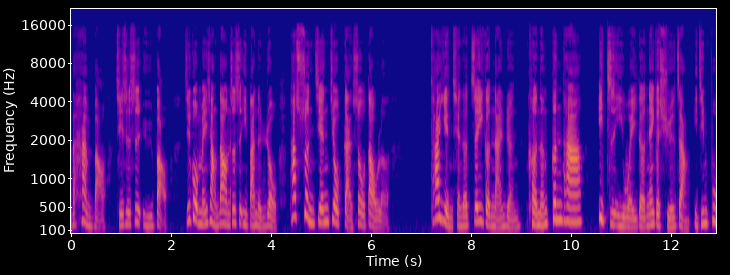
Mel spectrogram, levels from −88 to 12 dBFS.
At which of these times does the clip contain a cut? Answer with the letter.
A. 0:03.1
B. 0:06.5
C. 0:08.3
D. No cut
A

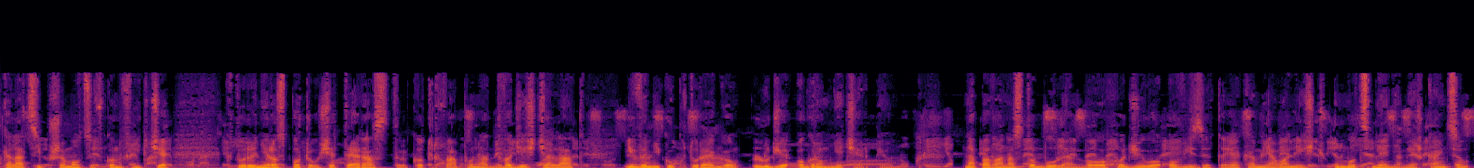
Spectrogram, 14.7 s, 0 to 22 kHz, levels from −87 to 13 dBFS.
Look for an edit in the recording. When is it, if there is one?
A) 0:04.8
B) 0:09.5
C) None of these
B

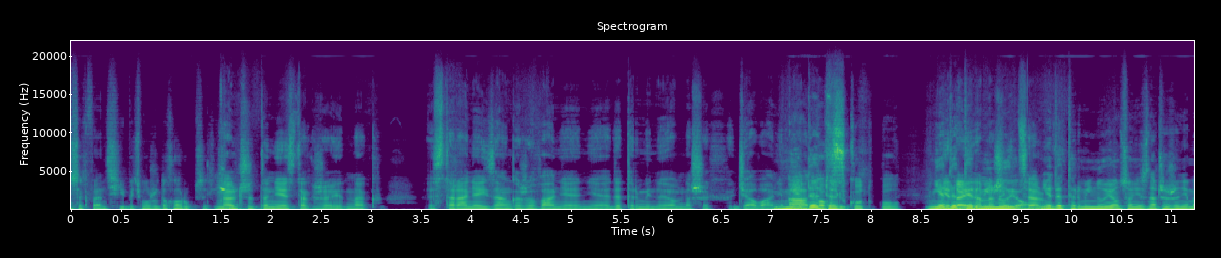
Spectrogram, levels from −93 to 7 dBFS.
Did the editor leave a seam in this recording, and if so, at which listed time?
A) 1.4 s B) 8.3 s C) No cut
C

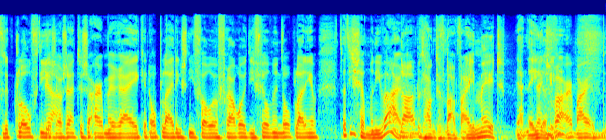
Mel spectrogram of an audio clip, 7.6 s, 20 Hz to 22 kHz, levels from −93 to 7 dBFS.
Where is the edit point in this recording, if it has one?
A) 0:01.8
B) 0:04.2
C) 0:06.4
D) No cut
D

